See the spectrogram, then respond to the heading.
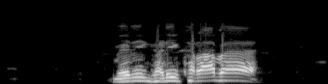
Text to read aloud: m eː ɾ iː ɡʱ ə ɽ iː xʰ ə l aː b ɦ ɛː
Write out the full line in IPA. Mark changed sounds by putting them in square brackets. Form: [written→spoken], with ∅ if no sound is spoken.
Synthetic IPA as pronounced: m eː ɾ iː ɡʱ ə ɽ iː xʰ ə [l→ɾ] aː b ɦ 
